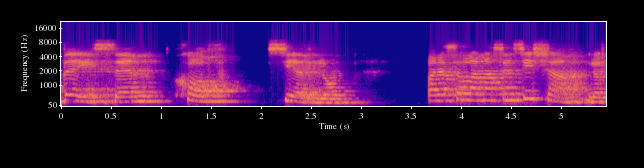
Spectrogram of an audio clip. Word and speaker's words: Waisenhof Siedlung: La W en alemán se pronuncia como una B corta. Waisenhof Siedlung.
